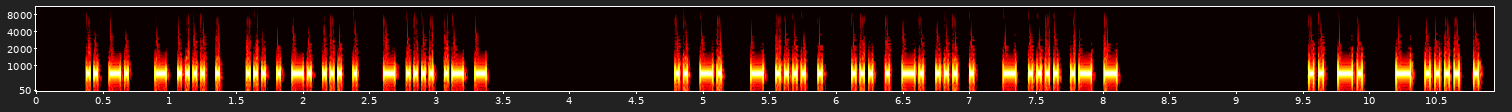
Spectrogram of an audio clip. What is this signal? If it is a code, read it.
Morse code, heard as a keyed tone, about 34 wpm, 700 Hz. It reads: IN THE SENSE THAT IN THE SENSE THAT IN THE
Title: Speed-Racing - Sets of 4 Words 28wpm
